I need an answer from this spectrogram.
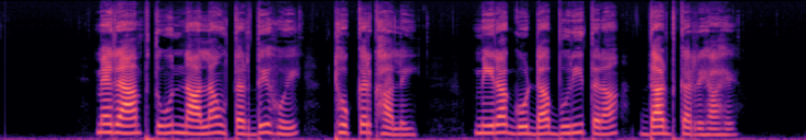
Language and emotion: Punjabi, sad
